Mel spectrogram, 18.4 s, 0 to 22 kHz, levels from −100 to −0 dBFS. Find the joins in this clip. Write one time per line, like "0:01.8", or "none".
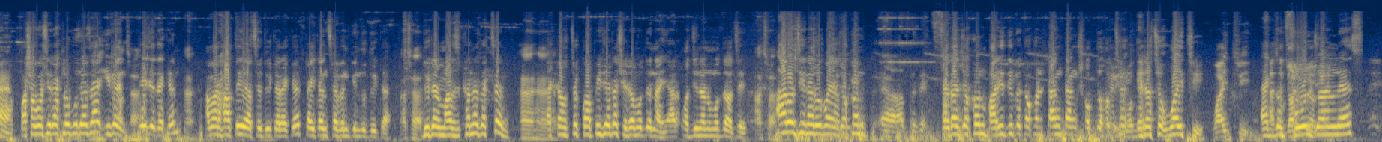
0:11.2
0:15.0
